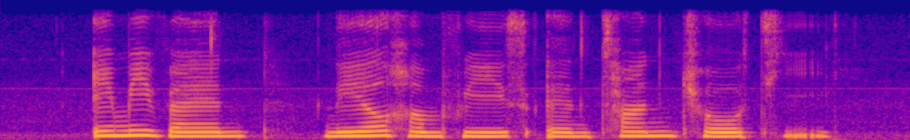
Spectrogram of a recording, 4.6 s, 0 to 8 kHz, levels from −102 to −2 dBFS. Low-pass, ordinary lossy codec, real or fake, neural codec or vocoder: 7.2 kHz; none; real; none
